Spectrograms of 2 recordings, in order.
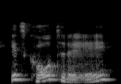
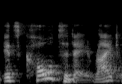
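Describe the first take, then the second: First: Canadian eh. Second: Said in the usual way. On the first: Shown as a demonstration. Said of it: "they might say". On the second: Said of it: "instead of saying".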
